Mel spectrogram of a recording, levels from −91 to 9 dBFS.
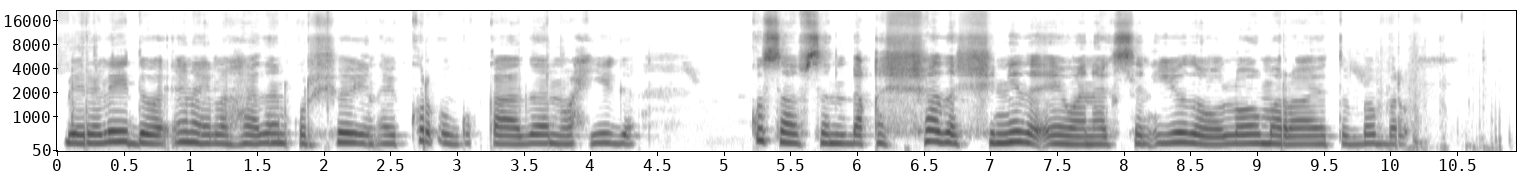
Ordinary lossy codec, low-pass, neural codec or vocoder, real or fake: none; none; vocoder, 44.1 kHz, 128 mel bands, Pupu-Vocoder; fake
